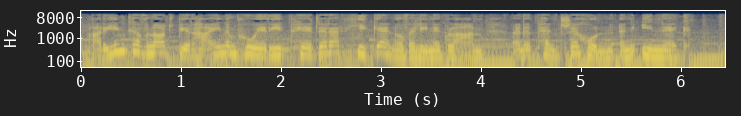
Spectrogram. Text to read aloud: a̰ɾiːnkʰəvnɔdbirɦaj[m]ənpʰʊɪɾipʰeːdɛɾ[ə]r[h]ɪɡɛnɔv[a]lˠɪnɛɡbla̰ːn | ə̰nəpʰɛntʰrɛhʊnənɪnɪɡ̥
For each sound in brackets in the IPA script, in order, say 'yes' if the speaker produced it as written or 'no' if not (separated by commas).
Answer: no, no, yes, no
